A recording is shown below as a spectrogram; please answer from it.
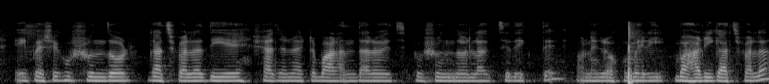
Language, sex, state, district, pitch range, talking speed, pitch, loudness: Bengali, female, West Bengal, Paschim Medinipur, 165-175 Hz, 140 wpm, 170 Hz, -29 LUFS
